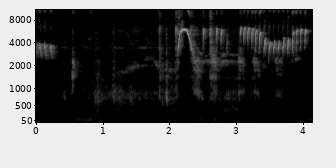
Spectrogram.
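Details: White-rumped shama singing in a back-garden aviary. Soft scattered notes build to a loud swooping whistle and end in a quick, even trill.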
